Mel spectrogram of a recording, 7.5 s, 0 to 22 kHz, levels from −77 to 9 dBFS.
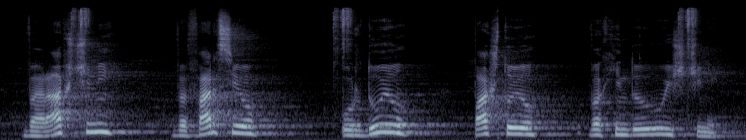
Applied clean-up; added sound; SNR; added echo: none; Scissors; 11 dB; none.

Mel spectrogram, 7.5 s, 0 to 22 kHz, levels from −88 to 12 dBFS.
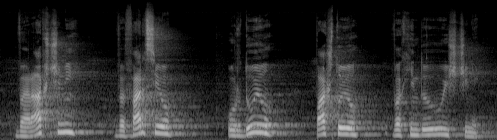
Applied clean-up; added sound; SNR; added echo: none; none; none; none.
